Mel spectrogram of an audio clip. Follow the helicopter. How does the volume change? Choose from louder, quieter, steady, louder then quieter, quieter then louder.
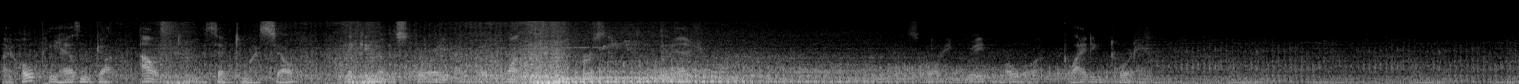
louder then quieter.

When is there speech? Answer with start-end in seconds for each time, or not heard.
0.0-7.1, 9.1-11.6.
